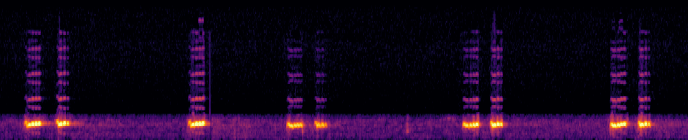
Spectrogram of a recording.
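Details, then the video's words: Call of a female quail, the madi batair kirk sought by hunters: sharp two-note whistles, mostly doubled, given five times in quick, slightly uneven succession against complete quiet. "female quail sound madi batair ki kirk"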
